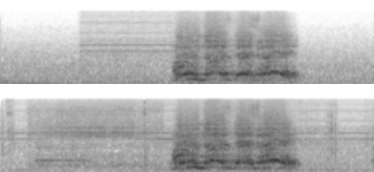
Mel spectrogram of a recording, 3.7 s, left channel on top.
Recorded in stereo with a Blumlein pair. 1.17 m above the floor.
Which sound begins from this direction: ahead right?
A shout, at 1.7 s.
